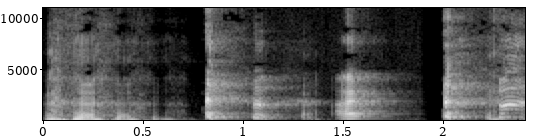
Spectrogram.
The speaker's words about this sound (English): I'm coughing and trying to laugh at the same time, and it's not working. It's not working.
